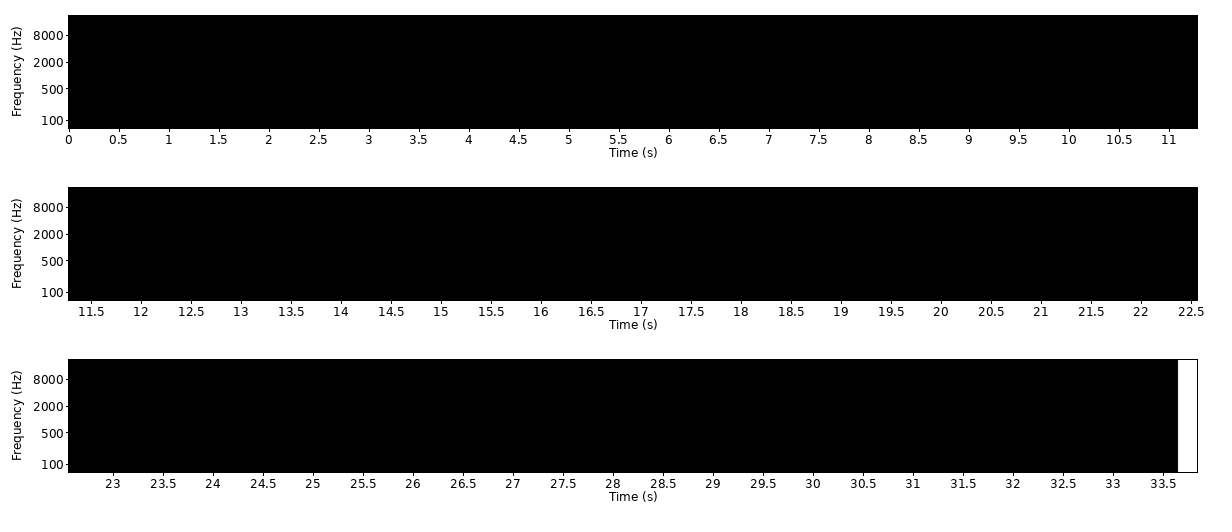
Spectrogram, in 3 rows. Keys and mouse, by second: 0.4 s, 2.1 Tab, 4.1 Tab, 6.2 shift+right click, 10.3 middle click, 10.6 click, 10.6 right click, 11.1-12.7 middle drag, 12.8 KP_3, 24.3-27.5 middle drag, 28.4-30.1 drag, 30.1 middle click, 31.0 Tab.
